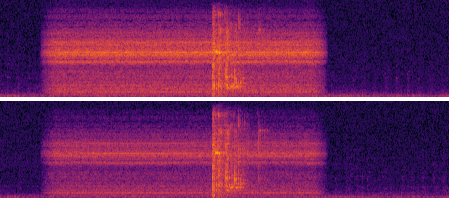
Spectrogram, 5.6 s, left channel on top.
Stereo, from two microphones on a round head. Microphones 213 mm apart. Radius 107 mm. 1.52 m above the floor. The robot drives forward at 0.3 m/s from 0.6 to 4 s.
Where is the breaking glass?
10° right (ahead or behind), 6 m.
